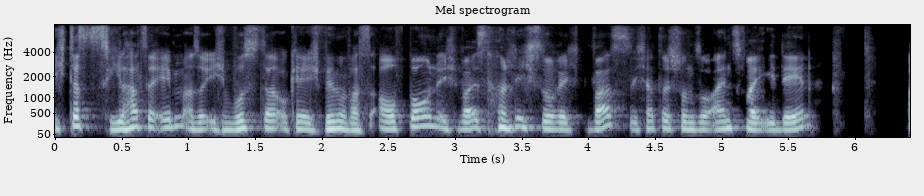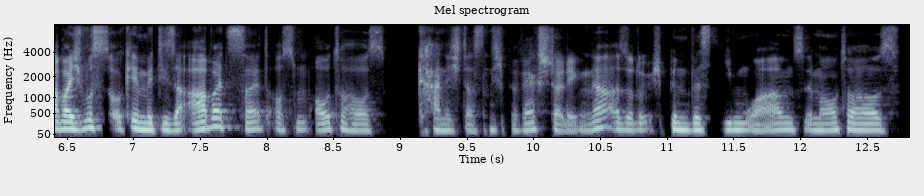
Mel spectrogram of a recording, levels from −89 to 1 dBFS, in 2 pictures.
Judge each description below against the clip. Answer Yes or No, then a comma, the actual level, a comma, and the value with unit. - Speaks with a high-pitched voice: No, medium, 140 Hz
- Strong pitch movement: No, average, 2.8 semitones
